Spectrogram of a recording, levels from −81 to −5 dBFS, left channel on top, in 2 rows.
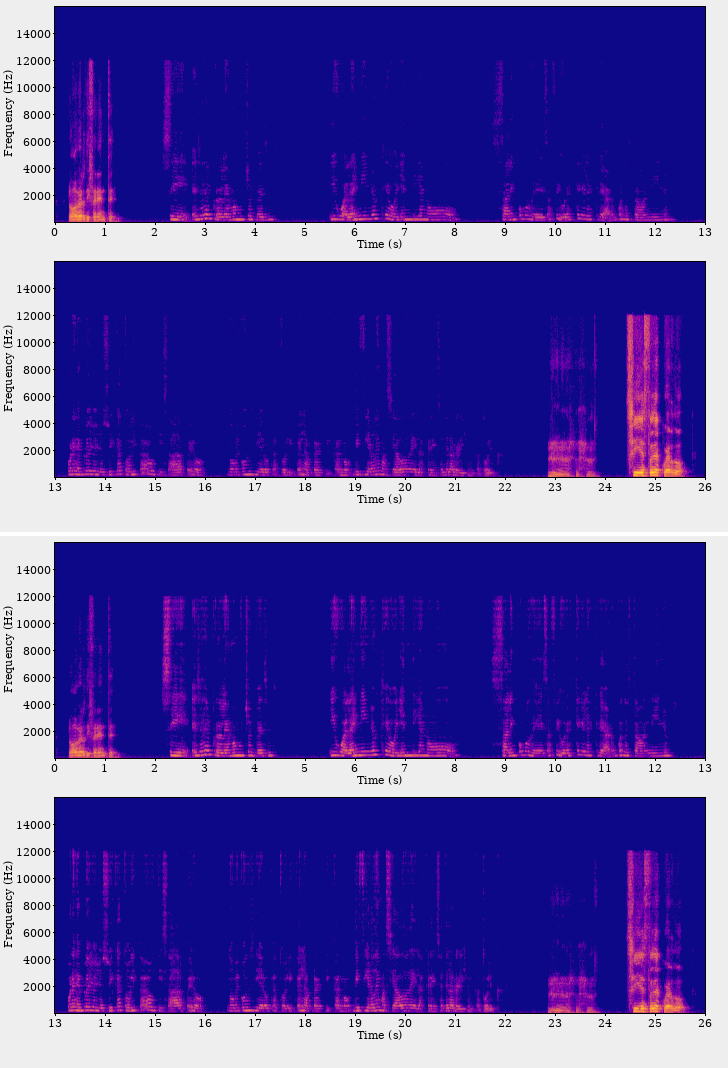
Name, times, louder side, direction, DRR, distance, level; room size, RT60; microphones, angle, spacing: voice 1, 0.3-1.2 22.9-23.8 24.4-25.6, left 4 dB, 30° left, 0.5 m, -24 dB
voice 2, 2.1-4.4 5.5-8.1 8.7-12.4 13.2-16.0 16.4-21.9, right 4 dB, 85° right, 1.4 m, -44 dB
5.2 x 4.0 x 2.2 m
head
